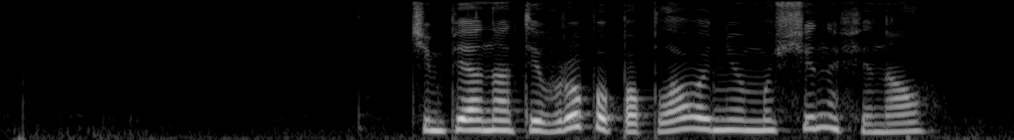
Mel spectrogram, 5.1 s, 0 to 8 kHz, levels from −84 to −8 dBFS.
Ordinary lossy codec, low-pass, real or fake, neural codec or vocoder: none; none; real; none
